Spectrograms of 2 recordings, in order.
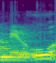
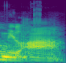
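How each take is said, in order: First: The word ends with an u vowel. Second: The word ends with an a vowel. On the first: "bisa mil'u atau mil'a" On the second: "bisa mil'u atau mil'a"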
